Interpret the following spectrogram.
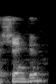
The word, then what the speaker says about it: Schengen: ejemplo lo del espacio Schengen, o como se pronuncie, pero yo creo que más o menos ahí está bien dicho. Schengen, está bien dicho.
